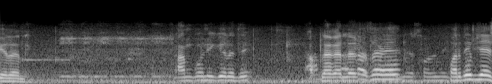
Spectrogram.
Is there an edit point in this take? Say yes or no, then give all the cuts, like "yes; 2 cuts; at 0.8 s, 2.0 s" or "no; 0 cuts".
yes; 1 cut; at 1.7 s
